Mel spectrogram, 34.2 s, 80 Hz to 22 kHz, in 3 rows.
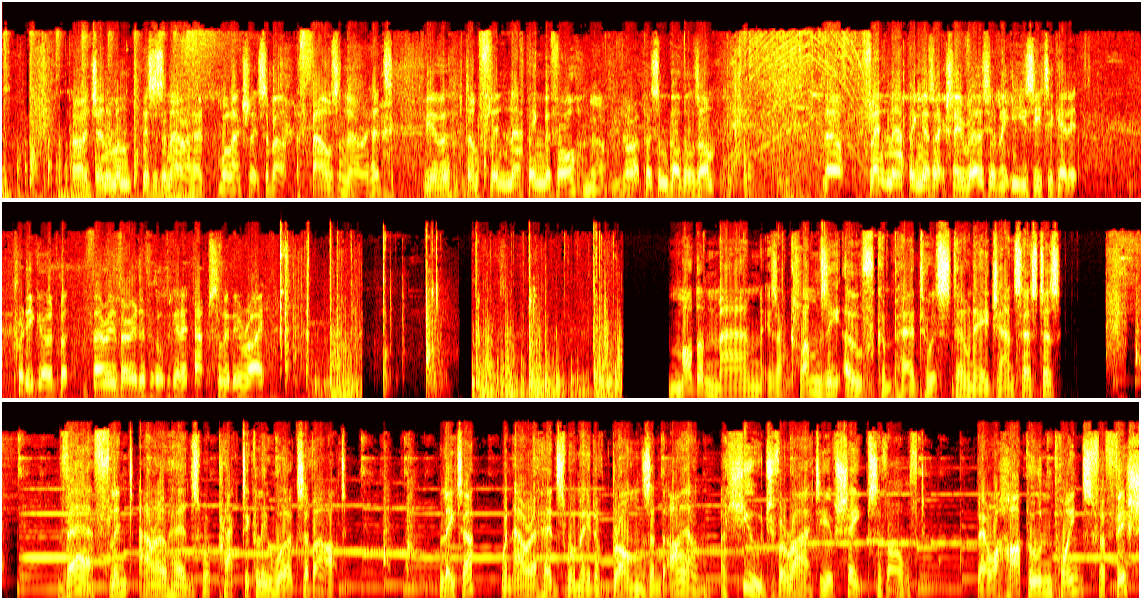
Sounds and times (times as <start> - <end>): Speech: 0.7 - 7.2, 8.2 - 10.8, 11.5 - 14.1, 18.1 - 22.0, 23.4 - 26.2, 27.2 - 32.0, 32.6 - 34.1.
